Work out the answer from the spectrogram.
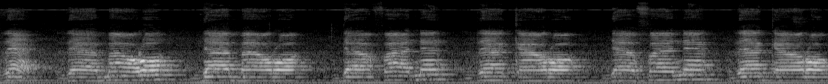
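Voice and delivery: dhamara and dzakara said loud, heavy dha against da; loud pronunciation drill. Shown as a demonstration. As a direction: drill the pairs loudly. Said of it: "Dha sama da". (latihan dha dan da, keras)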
